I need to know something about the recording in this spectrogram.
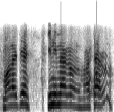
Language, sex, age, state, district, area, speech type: Nepali, male, 18-30, West Bengal, Kalimpong, rural, conversation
